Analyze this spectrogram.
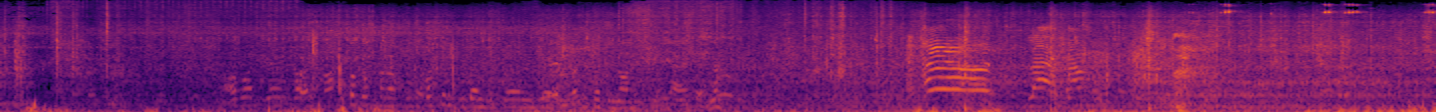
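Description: Bicycle tyres roll and crunch over a rough road.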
